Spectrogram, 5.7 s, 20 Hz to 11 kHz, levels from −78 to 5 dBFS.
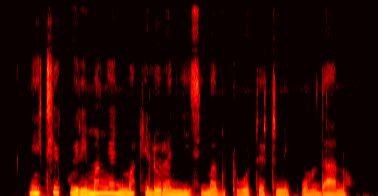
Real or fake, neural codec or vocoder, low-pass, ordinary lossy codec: real; none; none; none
